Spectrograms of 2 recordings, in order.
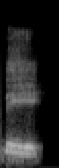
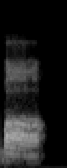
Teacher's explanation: ए के साउंड के साथ जो खत्म होती है आवाज जिनकी, इनको अरबी में आ के साथ बोला जाता है । यानी बे को हम अरबी में कहते हैं बा, और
